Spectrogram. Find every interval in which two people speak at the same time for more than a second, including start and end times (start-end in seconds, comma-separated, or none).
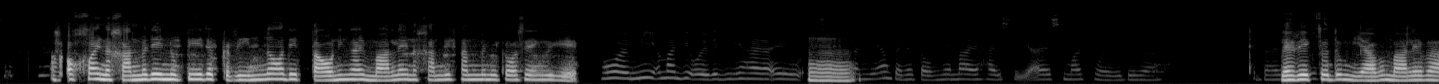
none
